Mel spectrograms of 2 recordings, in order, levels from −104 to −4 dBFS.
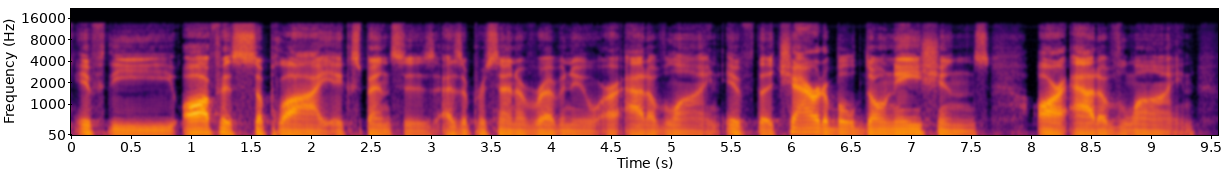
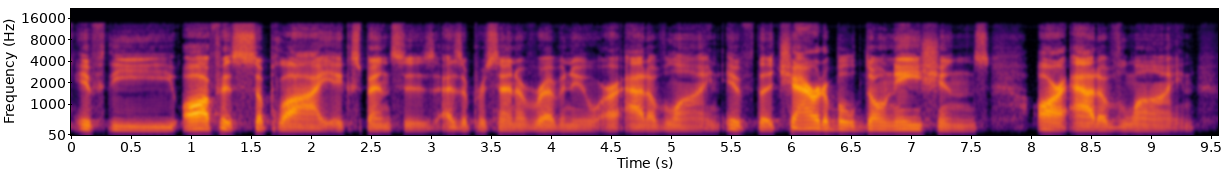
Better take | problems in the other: first | thin; somewhat; fading below 250 Hz

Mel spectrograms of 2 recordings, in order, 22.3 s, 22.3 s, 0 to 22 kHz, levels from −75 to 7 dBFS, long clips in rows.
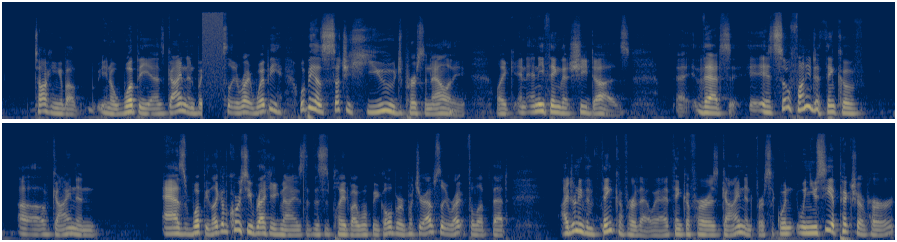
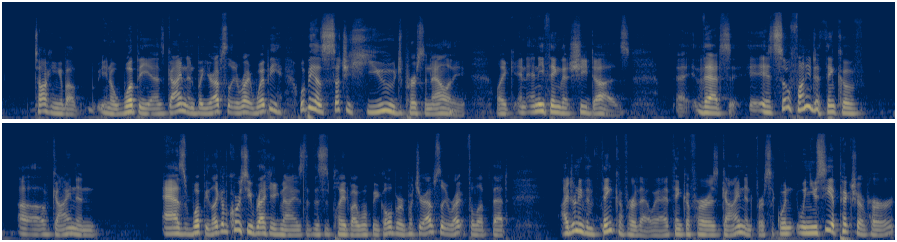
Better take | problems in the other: second | audio cutting out; filled with static; at 2.5 s

